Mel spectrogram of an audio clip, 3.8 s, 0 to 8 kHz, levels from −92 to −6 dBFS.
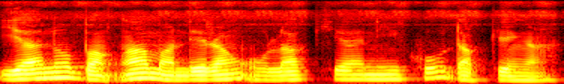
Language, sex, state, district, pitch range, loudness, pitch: Garo, male, Meghalaya, South Garo Hills, 105-130 Hz, -19 LUFS, 115 Hz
